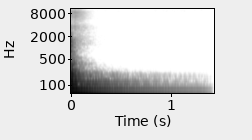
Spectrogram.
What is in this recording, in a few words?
THUD KICK; 3D Drums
